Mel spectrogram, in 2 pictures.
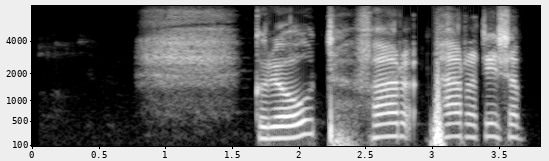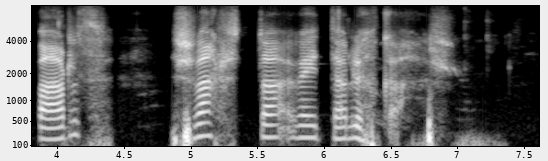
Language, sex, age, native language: Icelandic, female, 80-89, Icelandic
